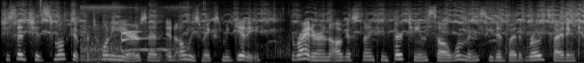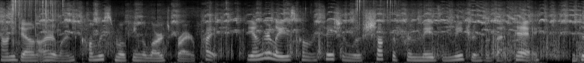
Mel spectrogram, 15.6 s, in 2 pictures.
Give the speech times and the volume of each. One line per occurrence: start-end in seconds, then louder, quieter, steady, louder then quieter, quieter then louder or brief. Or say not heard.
0.0-15.5 steady.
